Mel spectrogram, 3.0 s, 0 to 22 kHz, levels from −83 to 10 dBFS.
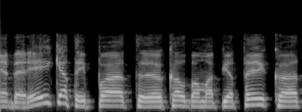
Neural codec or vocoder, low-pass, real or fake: codec, 16 kHz, 8 kbps, FreqCodec, larger model; 7.2 kHz; fake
